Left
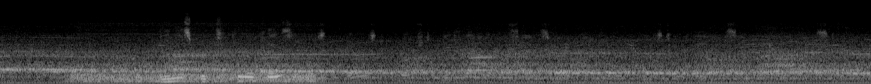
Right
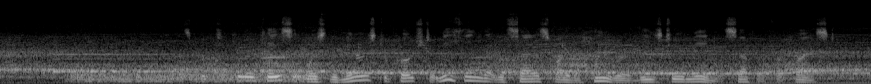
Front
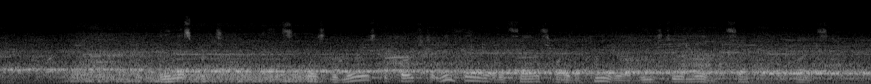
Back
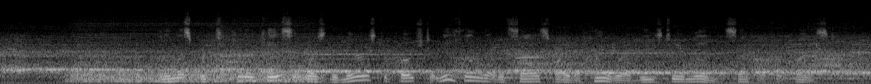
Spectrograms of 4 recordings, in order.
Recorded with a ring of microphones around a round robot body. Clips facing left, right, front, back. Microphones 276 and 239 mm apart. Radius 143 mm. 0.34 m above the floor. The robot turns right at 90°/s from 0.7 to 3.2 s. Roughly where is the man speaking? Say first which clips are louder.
Left 6 dB, back 4 dB; left.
